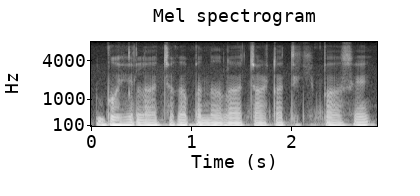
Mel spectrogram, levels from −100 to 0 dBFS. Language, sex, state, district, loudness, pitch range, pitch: Nagamese, male, Nagaland, Kohima, -13 LUFS, 85-95 Hz, 90 Hz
